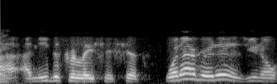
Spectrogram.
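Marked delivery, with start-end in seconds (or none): none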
